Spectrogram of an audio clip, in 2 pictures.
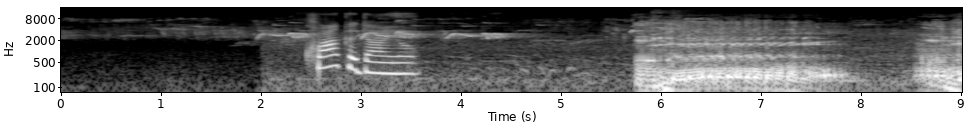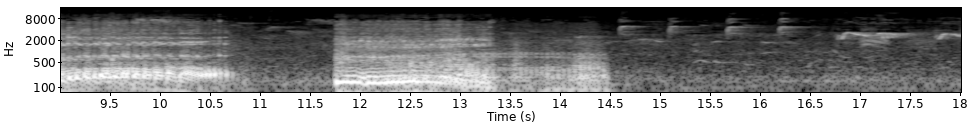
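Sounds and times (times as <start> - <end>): crocodile bellowing: 5.7 - 10.8, 11.7 - 14.6.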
